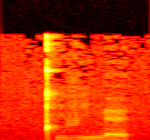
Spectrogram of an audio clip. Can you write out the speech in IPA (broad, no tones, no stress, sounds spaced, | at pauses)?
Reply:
ǃʰ i v i ŋ ɛ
